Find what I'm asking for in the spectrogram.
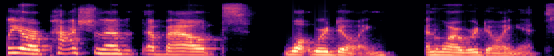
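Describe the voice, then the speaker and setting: Middle-aged Jamaican-accented woman, gravelly, chatty, laughing guest. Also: medium pitch, big pitch swings, a little slow. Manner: warm, laughing often, many restarts. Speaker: co-founder and guest. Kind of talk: casual interview conversation.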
